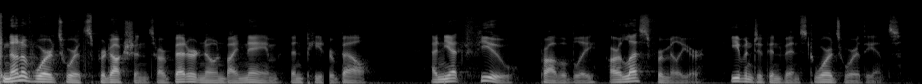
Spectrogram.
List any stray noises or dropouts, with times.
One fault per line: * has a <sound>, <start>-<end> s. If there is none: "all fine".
* has a dropout, 3.2-3.3 s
